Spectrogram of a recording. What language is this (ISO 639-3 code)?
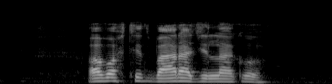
nep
